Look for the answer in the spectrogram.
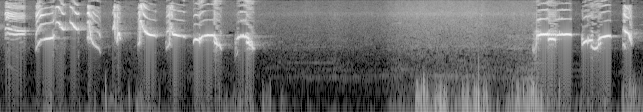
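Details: Kacer (Oriental magpie-robin) lure song: quick whistled and trilled notes for about two and a half seconds, a quiet pause with low rumbling thumps, then another run of bright whistles.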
